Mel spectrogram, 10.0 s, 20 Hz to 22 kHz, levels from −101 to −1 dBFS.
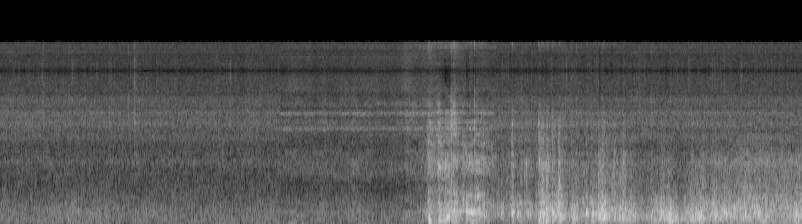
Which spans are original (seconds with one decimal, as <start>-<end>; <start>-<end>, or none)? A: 0.0-3.5; 6.2-10.0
